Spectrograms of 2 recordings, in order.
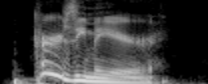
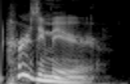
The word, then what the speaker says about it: kerseymere: Kerzymere. And Dozymere and little lambs eat Mirvy. It's spelled K-E-R-S-E-Y-M-E-R-E. Kerzymere. Oh, won't you please send me those definitions for the word Kerzymere now.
